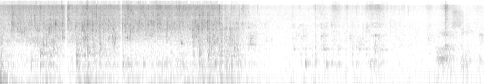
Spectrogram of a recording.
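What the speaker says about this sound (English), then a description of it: "I'm gonna shower now" Shower water running steadily in a bathroom, a constant hiss of spray that softens midway, with voices talking over it at moments.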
